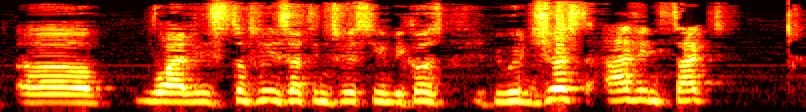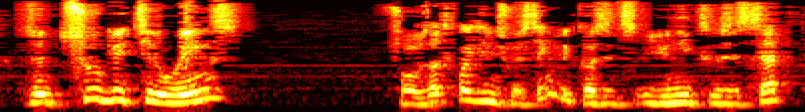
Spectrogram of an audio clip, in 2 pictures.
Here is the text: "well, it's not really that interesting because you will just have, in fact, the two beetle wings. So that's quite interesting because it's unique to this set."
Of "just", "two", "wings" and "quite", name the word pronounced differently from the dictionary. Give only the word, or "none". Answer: none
